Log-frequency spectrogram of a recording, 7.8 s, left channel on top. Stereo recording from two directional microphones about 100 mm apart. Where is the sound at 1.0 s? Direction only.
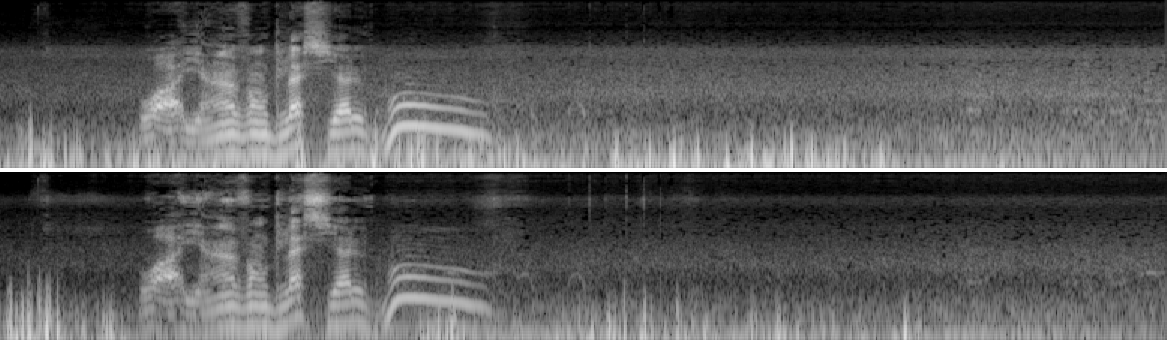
20° left (ahead or behind).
